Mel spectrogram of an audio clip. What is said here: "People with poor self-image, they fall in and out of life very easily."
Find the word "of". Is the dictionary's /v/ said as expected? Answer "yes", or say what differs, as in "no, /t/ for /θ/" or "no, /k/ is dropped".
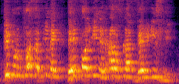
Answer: no, /f/ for /v/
